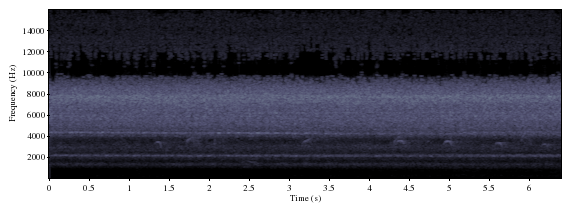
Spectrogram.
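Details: Cicadas at 4:50 in the morning on August 4, heard as a continuous high-pitched buzzing hiss over constant ringing tones, with a few faint brief chirps near the end.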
